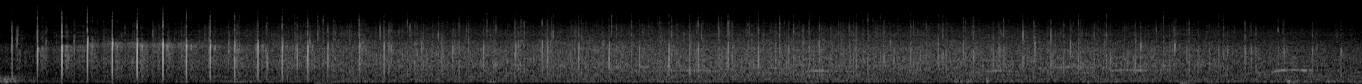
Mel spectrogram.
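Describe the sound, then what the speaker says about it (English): A commencement audience in a large hall applauds graduates' families, sustained clapping throughout with distinct sharp claps standing out near the microphone early on, then settling into a dense, fairly distant wash. "Please, all of you stand so we can recognize and applaud all of you."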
